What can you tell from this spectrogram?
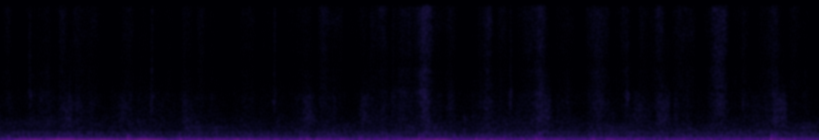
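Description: Footsteps on paving stones at a walking pace, with the padded coat swishing against itself at each stride, over a low steady hum.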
